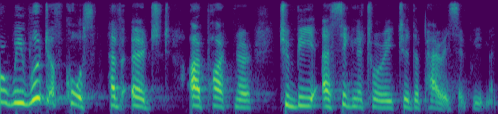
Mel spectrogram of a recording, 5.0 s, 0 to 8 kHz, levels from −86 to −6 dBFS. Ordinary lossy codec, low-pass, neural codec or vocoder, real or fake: Opus, 32 kbps; 7.2 kHz; none; real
